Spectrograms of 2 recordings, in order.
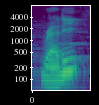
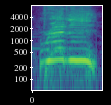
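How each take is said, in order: First: It is said at a normal, quiet volume. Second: It is said loudly, as if shouting.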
